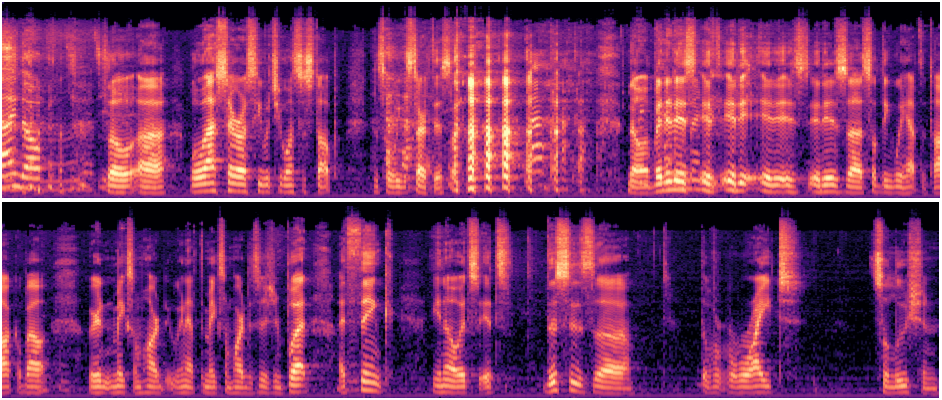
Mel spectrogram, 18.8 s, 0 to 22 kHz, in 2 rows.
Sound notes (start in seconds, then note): 3.8 laugh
